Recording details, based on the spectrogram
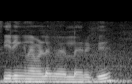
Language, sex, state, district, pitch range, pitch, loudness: Tamil, male, Tamil Nadu, Kanyakumari, 120-135 Hz, 125 Hz, -14 LUFS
